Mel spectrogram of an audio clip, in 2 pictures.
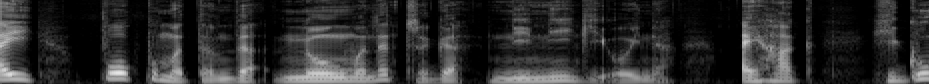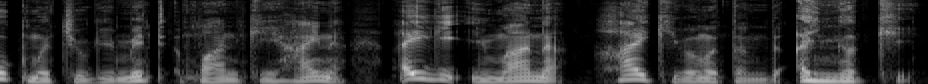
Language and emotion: Manipuri, surprised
